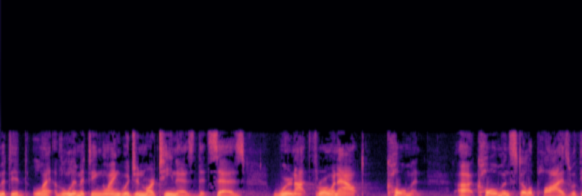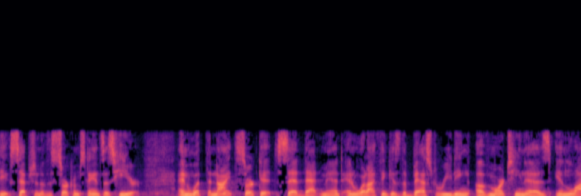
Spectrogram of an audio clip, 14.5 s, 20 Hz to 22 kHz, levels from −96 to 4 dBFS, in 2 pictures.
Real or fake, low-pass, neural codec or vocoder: real; 7.2 kHz; none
